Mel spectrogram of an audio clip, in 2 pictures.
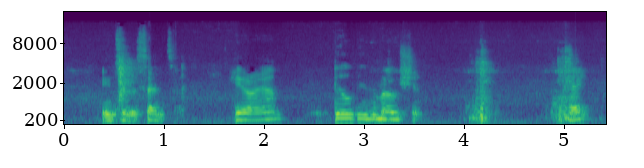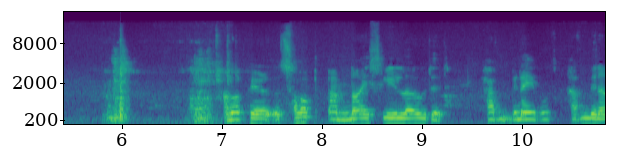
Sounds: Speech

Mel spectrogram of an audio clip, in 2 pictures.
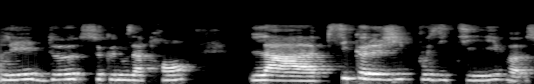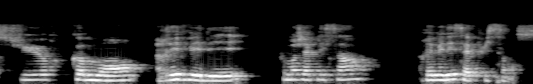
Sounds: Speech

